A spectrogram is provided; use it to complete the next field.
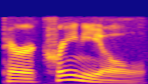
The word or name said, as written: pericranial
